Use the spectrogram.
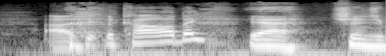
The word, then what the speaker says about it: Mikami: say the name because I always get the name wrong. Is it Mikami? Yeah, Shinji Mikami.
